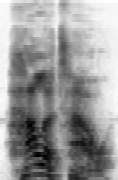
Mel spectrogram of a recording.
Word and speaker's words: Hallertau: The first one is Hallertau.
